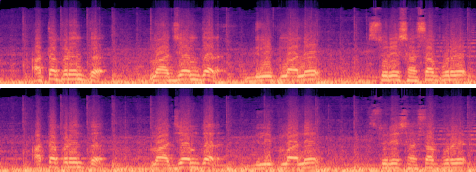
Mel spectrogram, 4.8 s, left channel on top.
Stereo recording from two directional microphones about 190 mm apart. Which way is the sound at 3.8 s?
25° left (ahead or behind).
